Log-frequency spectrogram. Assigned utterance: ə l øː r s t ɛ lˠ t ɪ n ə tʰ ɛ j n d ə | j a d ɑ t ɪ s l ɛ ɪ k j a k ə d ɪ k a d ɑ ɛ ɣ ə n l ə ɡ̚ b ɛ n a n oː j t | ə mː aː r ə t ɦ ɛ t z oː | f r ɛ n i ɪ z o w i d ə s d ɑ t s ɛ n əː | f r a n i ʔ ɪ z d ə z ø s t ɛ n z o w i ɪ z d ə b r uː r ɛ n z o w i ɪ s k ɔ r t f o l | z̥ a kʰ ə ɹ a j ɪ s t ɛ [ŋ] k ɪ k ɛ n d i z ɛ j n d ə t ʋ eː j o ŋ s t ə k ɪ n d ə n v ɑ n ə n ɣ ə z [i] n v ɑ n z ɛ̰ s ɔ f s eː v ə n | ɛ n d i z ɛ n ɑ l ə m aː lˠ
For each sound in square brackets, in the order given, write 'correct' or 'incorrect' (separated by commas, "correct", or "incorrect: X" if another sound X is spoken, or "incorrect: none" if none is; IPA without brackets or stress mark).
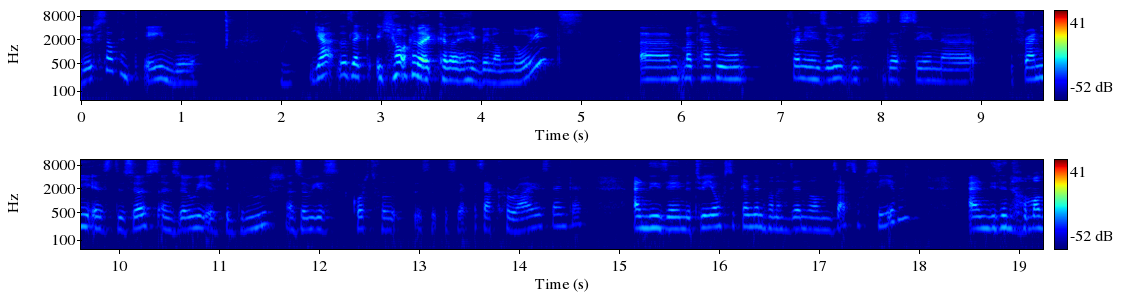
correct, incorrect: ɪ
